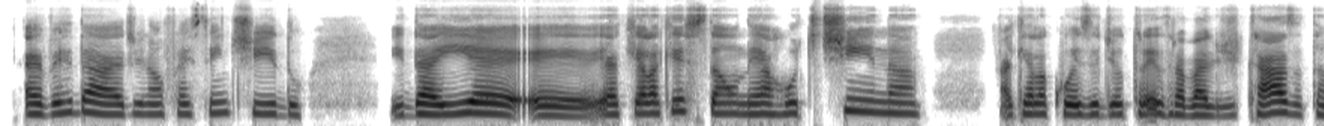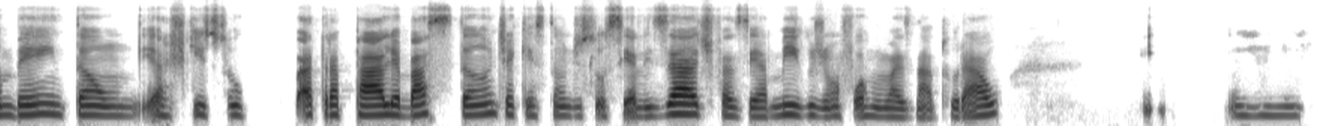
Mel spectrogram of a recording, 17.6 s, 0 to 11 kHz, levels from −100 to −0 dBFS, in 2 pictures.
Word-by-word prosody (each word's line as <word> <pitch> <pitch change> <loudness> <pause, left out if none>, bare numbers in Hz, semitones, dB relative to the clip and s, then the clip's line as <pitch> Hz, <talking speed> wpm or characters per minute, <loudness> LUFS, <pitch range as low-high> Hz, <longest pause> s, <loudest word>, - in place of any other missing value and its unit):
É 230 0 +3
verdade, 240 -2 +1
não 230 0 -5
faz 230 0 -6
sentido, 235 -4 -5 0.6
e 210 - -5
daí, 230 +3 +5
eh 245 +2 +6
eh, 195 -2 +1
é - - +4
aquela 240 +2 +2
questão, 255 -4 -1
né, 230 0 -1
a 235 - +2
rotina, 250 +1 -1 0.5
aquela 235 -1 0
coisa 225 -2 +2
de 225 - -2
eu 225 - +2
tra - - 0
eu - - +4
trabalho 210 -3 +1
de 200 +2 -9
casa 230 0 +5
também 215 +2 -3
então 210 -2 -4
e - - -7
acho 195 - -7
que - - -10
isso 210 -1 -7 0.3
atrapalha 215 0 +3
bastante 220 +1 -2
a - - -11
questão 200 +1 -10
de 195 0 -14
socializar, 230 +5 +2
de - - -10
fazer 185 -1 -5
amigos 205 +2 -5
de 180 - -7
uma 200 - -8
forma 195 -3 -7
mais 175 -2 -7
natural 205 +6 -4 1.5
e, - - -18
uhum. 200 0 -16
220 Hz, 155 wpm, -23 LUFS, 205-240 Hz, 1.5 s, eh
